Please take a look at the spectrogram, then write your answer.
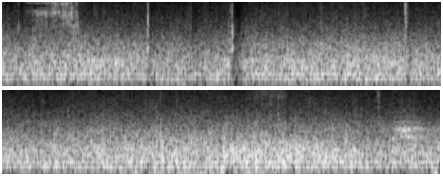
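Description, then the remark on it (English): Heavy rain pours steadily with gusting wind in a thunderstorm with lightning and thunder, a loud, dense, unbroken roar, broken once early on by a single sharp crack. No one speaks. “Cheers to the rain, to the lightning, to the thunder.”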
